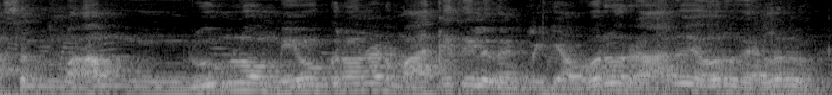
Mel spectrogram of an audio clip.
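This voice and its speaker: A man's voice: on the high side, very fast, a crowd in the background. A young man, a bachelor tenant, arguing his case to a house owner in a comedy sketch.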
